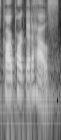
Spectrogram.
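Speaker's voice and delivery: normal talking voice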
